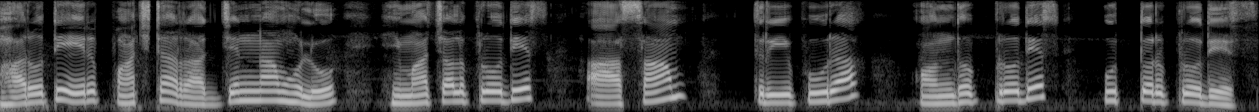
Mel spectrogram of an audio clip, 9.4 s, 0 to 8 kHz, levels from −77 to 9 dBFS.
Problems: none marked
